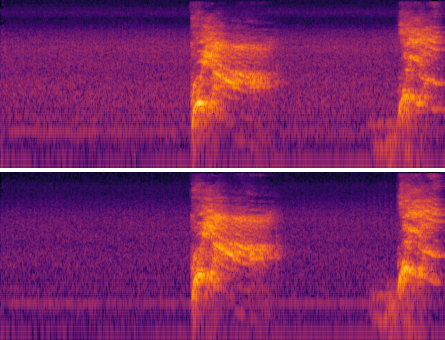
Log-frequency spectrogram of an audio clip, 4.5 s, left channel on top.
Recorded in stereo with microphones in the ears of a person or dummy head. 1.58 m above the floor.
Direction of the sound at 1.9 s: 10° left (ahead or behind).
